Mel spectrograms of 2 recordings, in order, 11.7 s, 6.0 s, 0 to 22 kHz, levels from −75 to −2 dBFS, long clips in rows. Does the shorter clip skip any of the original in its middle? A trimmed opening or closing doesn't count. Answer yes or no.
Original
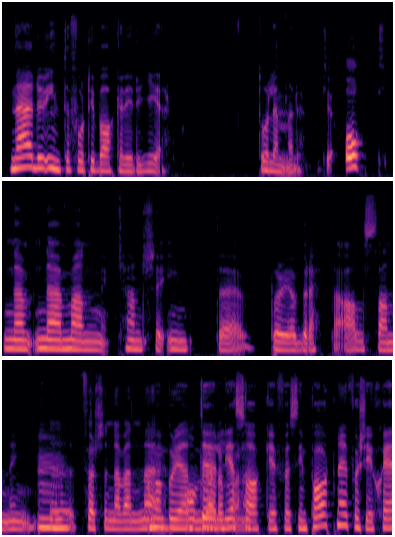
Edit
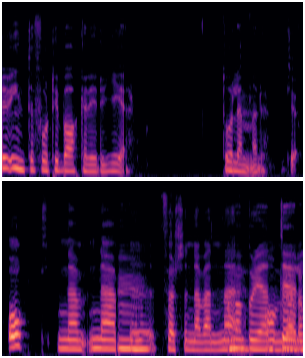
yes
